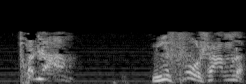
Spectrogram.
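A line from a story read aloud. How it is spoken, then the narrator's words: Guard's alarmed cry. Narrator (Chinese): 他的警卫员惊叫了一声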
